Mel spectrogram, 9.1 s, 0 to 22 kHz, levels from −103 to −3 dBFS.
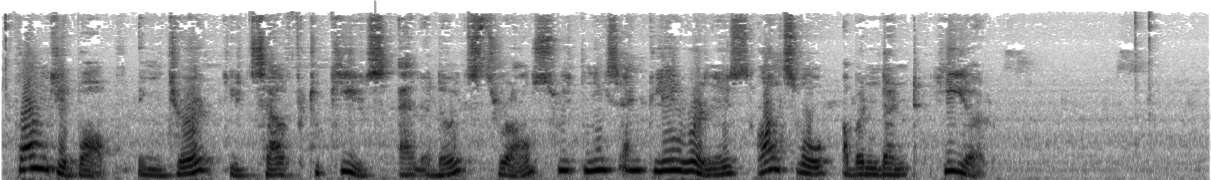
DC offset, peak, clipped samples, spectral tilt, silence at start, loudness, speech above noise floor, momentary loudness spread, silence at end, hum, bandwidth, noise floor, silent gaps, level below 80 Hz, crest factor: under 0.1%; 0 dBFS; under 0.1%; -5.5 dB/octave; 0.15 s; -12 LUFS; 35 dB; 8 LU; 1.7 s; none; 16.5 kHz; -46 dBFS; none; -40 dBFS; 12 dB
